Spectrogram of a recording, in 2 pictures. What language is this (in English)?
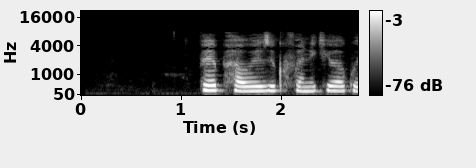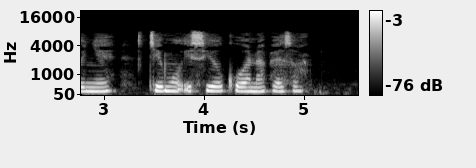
Swahili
